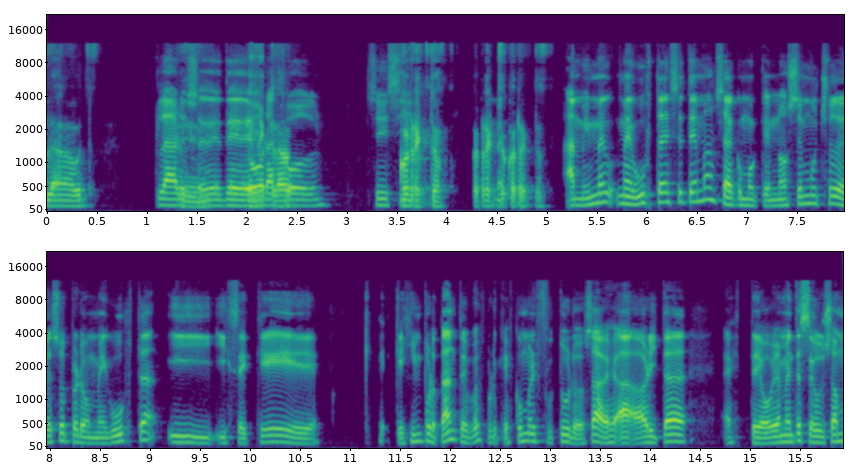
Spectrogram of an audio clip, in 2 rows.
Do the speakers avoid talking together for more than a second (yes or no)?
no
